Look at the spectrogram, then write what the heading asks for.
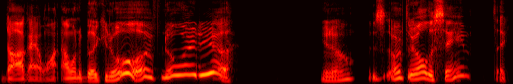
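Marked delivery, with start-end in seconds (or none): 1.2-4.7 high clueless voice. Retold or imitated. Imagined clueless person.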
